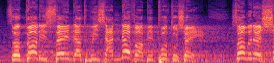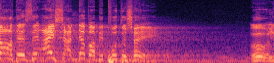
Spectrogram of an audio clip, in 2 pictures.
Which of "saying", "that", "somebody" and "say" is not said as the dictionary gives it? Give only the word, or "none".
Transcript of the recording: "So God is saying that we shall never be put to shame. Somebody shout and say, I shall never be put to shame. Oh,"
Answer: somebody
